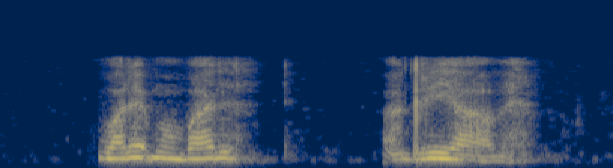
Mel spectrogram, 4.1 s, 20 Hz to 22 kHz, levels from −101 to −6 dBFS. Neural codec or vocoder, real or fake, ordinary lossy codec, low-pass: none; real; AAC, 32 kbps; 5.4 kHz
